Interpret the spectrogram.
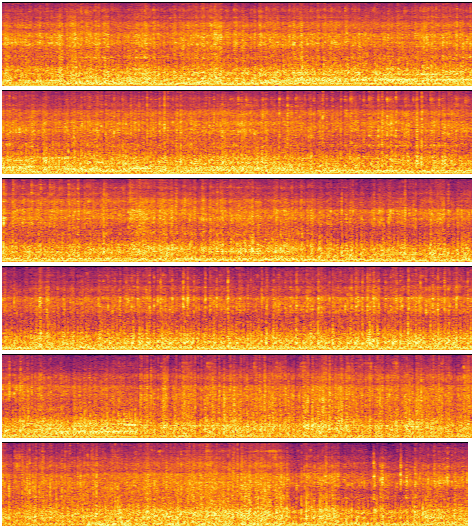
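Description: Harley-Davidson V-twin motorcycle engines running steadily at low revs.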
